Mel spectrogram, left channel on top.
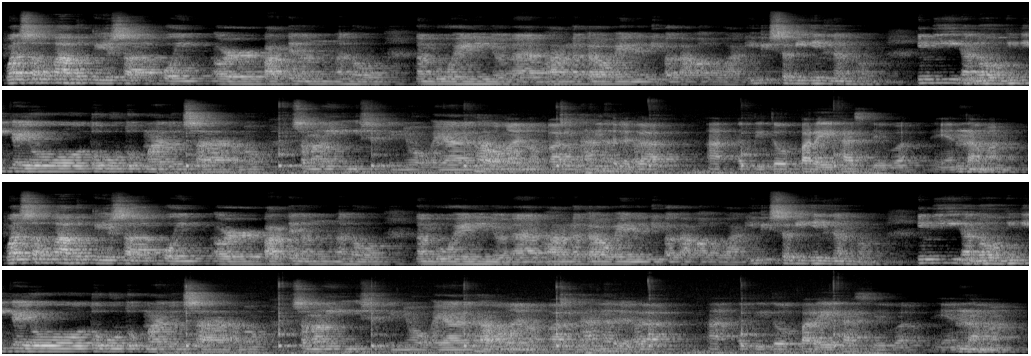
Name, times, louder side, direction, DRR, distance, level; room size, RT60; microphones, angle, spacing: voice 1, 0.0-15.7 15.9-16.7 19.8-20.2, equal, 5° left, -9 dB, 5.6 m, -23 dB
Water tap faucet / Sink (filling or washing) / Drip, 11.8-19.0, right 1 dB, 30° right, 2.1 m, -32 dB
voice 2, 15.0-16.8 17.3-20.2, left 2 dB, 60° left, 1 dB, 1.4 m, -25 dB
15.0 x 13.5 x 4.2 m, 1.2 s
head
